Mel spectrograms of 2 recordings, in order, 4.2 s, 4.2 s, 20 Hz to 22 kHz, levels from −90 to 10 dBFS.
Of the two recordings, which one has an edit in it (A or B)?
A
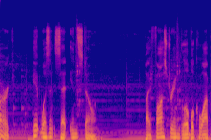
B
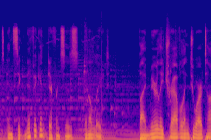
B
